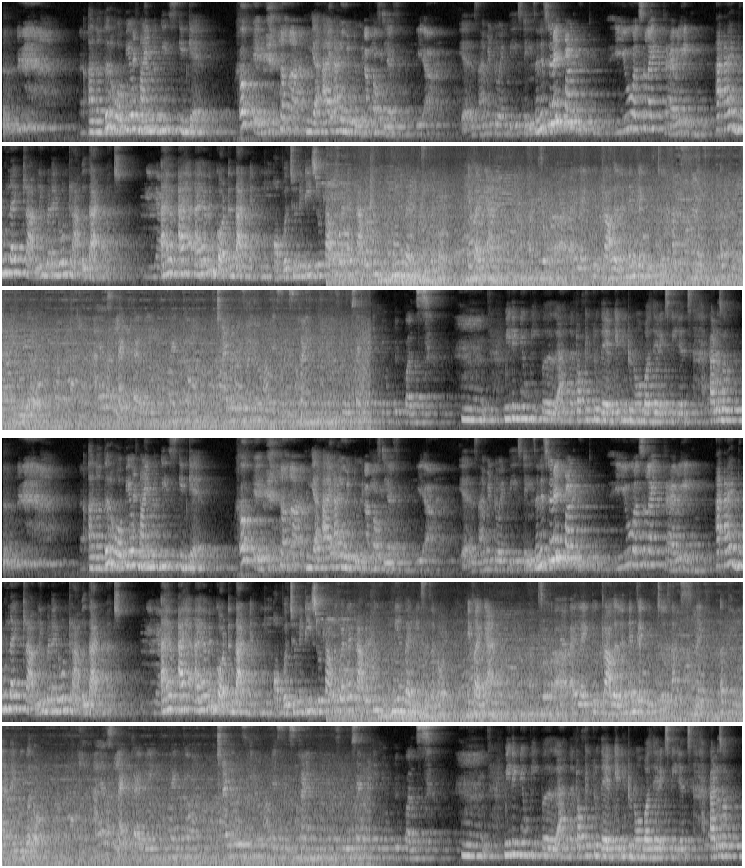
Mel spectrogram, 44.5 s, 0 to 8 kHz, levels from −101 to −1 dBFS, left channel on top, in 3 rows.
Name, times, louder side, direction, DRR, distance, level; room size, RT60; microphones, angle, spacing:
voice 1, 0.3-1.0 1.5-2.1 2.8-3.1 4.7-7.8 8.3-8.7 11.0-13.9 17.6-19.1 25.8-26.2 31.2-38.2 38.7-39.2 40.0-40.1 43.6-44.1, left 1 dB, 25° left, -3 dB, 2.3 m, -33 dB
voice 2, 1.7-4.0 4.7-4.8 5.1-5.4 6.1-7.8 9.2-11.6 14.3-17.2 17.7-24.7 25.5-28.8 29.2-30.4 38.8-44.1, right 1 dB, 10° right, -2 dB, 1.5 m, -29 dB
sound 1, 21.3-37.0, left 3 dB, 60° left, 0.6 m, -32 dB
23.0 x 8.1 x 4.0 m, 2.2 s
head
